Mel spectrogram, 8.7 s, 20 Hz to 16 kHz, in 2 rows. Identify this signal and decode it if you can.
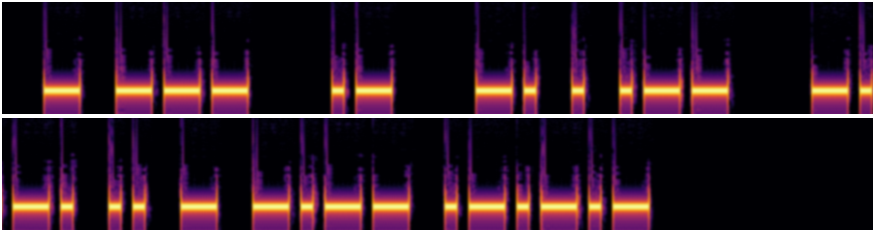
Morse code, heard as a keyed tone, about 20 wpm, 700 Hz. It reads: TO A NEW CITY.
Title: Easy Phrases 20wpm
